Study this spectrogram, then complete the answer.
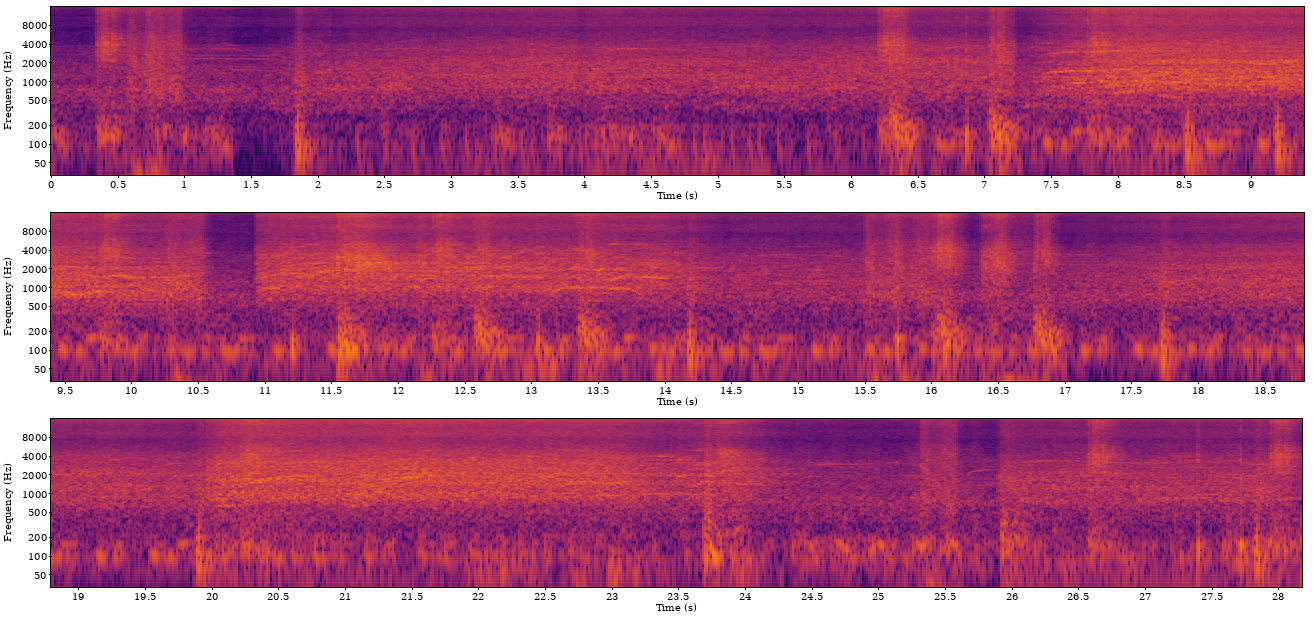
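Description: A ball is kicked with dull thuds, again and again.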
